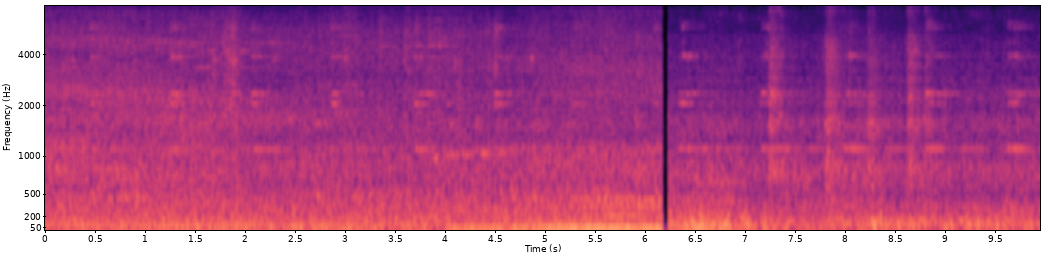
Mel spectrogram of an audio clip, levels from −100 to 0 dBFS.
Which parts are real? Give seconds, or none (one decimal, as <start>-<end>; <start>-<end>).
0.0-7.7; 8.3-10.0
